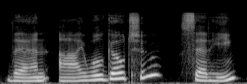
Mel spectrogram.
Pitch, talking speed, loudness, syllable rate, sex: 220 Hz, 170 wpm, -17 LUFS, 3.7 syllables/s, female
